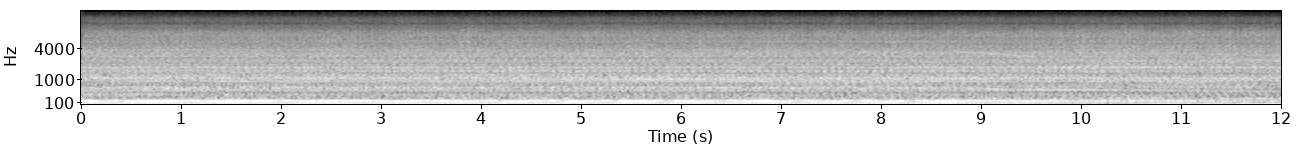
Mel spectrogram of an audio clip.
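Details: 2015 Chevy Cruze 1.4L with a lean code, after the valve cover and intake manifold were replaced and codes cleared: a steady, even idle with a smooth low rumble and no misfire. Fuel trim is now near zero.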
